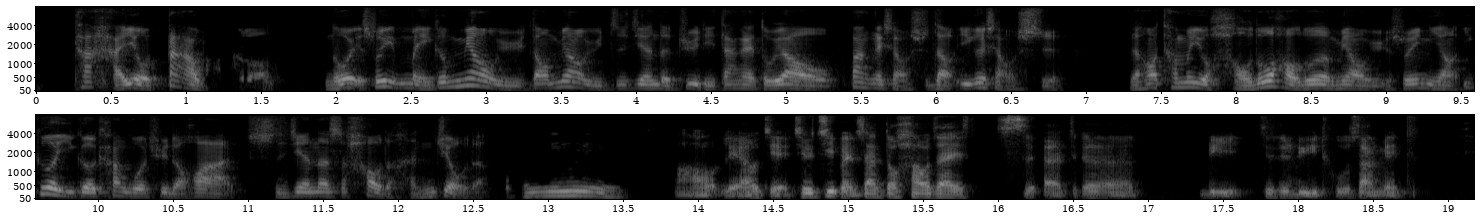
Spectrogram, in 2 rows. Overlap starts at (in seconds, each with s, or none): none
